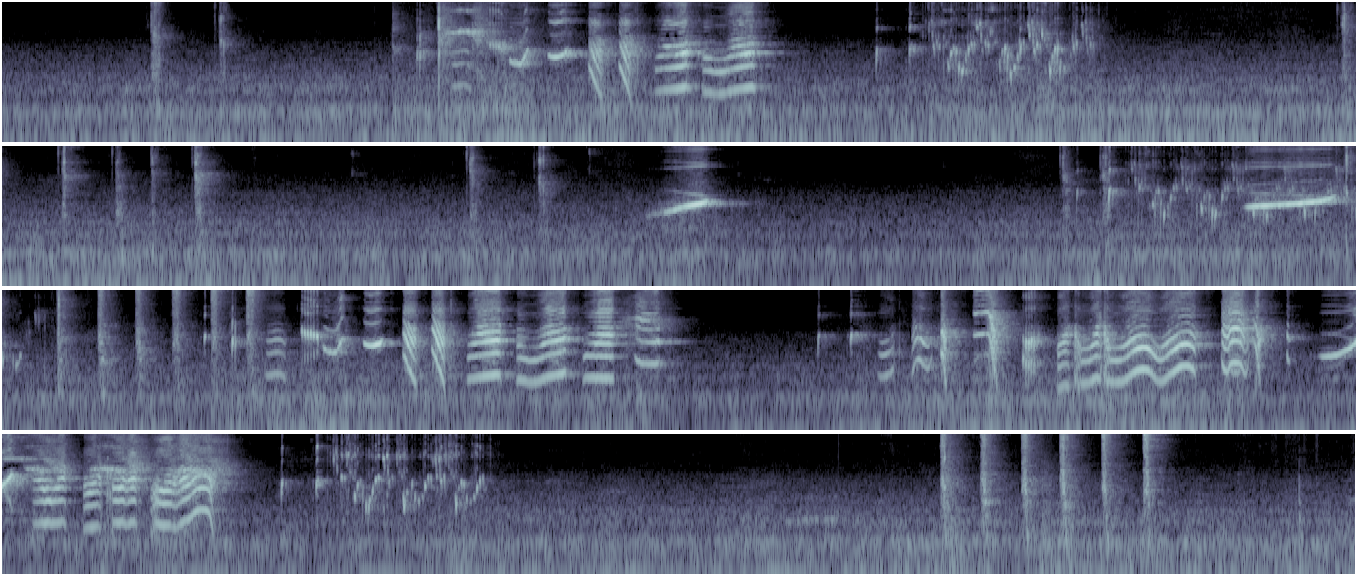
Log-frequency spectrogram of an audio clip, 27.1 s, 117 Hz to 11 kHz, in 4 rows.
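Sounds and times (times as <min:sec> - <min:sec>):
parrot squawking and chirping: 0:02.0 - 0:05.6, 0:12.1 - 0:17.0, 0:17.6 - 0:22.8
sharp clicks: 0:25.0 - 0:26.2.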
